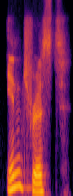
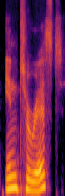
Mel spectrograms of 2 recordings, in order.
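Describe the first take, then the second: First: The stress is on the first syllable. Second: The stress is not on the first syllable. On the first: The speaker calls it right. "the stress syllable is the first syllable" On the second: The speaker calls it wrong. "the first time you said interest"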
